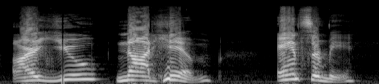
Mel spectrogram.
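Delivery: loud, angry shouting. Quoting a character confronting Gintoki: Shinpachi yelling. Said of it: "when he's yelling at him".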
